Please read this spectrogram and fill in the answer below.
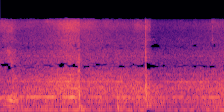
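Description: Handling noise from a fabric wrist cuff being adjusted on the forearm: a soft rustle, then a sharp click about one and a half seconds in.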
